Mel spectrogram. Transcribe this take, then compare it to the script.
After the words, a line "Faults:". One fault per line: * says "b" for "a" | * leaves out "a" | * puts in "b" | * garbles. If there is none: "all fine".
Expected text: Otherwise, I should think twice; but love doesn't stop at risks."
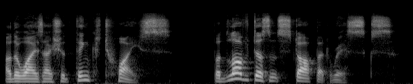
Otherwise, I should think twice; but love doesn't stop at risks."
Faults:
all fine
